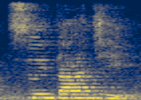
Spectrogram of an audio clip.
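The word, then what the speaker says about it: 一日: Nhất nhật là mùng 1 mình sẽ đọc là suitachi. Thằng này vì nó là đặc biệt nên các bạn phải nhớ. Rồi, tiếp theo cô cho thêm một ví dụ nữa.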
